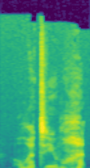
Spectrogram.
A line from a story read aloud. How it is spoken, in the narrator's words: gasped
